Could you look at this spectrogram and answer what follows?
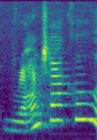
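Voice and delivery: "ramshackle?" rising high in disbelief; a surprised high question. Retold or imitated. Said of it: "I was like, "Oh my God".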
